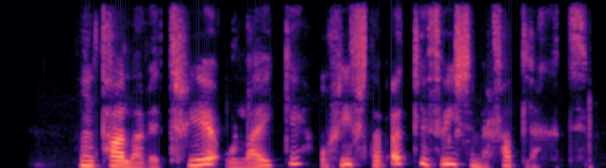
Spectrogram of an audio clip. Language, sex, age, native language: Icelandic, female, 40-49, Icelandic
